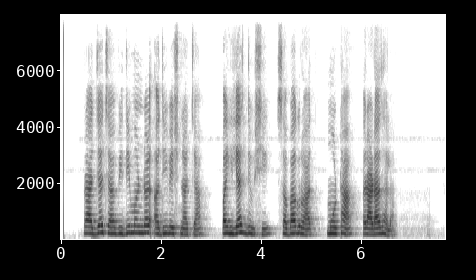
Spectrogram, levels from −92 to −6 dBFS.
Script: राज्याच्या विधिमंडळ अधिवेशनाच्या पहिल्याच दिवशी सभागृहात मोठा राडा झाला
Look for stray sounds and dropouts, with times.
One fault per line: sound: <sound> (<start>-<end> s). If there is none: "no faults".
no faults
